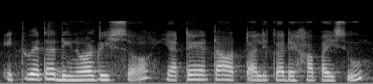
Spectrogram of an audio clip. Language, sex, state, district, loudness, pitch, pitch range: Assamese, female, Assam, Kamrup Metropolitan, -16 LUFS, 210 Hz, 200-225 Hz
